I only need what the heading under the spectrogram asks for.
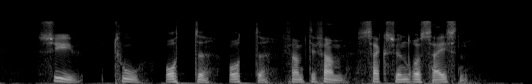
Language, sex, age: Norwegian, male, 21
